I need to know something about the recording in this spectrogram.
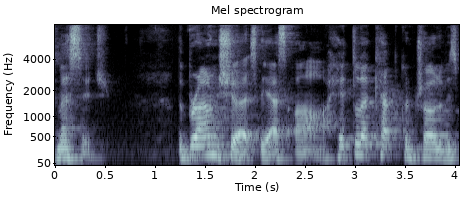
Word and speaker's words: SA: Hitler created the SA stormtroopers, otherwise known as the brown shirts or SR as you pronounce it in German.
